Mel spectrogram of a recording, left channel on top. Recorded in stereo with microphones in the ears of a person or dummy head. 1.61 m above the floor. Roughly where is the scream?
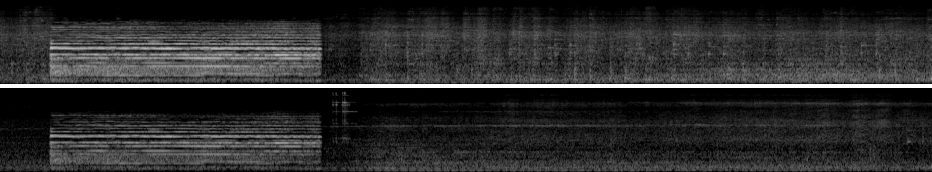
No scream in this recording.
